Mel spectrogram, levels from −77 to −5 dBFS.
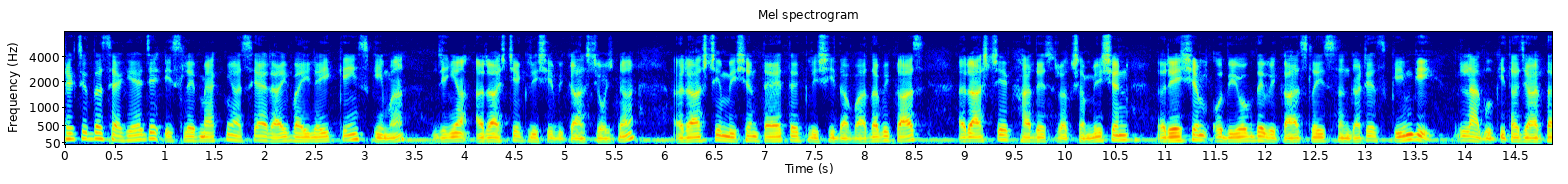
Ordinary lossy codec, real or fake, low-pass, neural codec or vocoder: none; fake; 7.2 kHz; codec, 16 kHz, 4 kbps, X-Codec, HuBERT features, trained on LibriSpeech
